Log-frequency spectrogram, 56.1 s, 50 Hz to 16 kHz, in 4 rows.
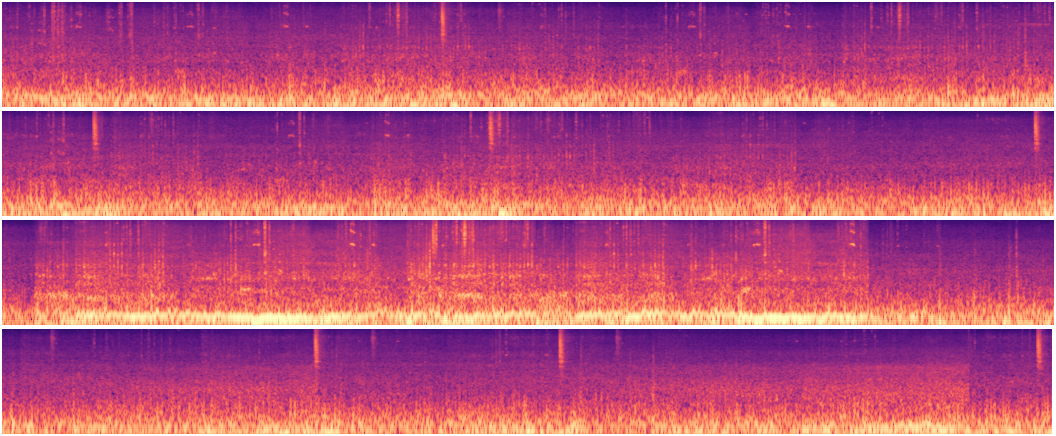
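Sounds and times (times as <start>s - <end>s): bulldozer diesel engine droning: 28.5s - 39.6s.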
